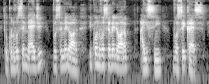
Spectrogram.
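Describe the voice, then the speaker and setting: A man's voice: mid-range voice, fast, slightly rough. A man with a Brazilian Portuguese accent teaching an online sales lesson, speaking directly to the viewer and repeating key points so they can be noted down. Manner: direct, repetitive coaching, addresses the viewer as you. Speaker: sales instructor.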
